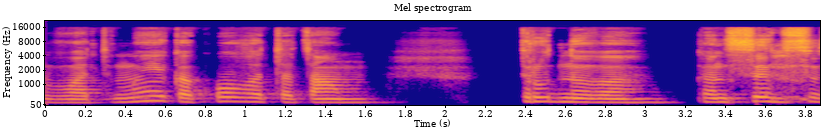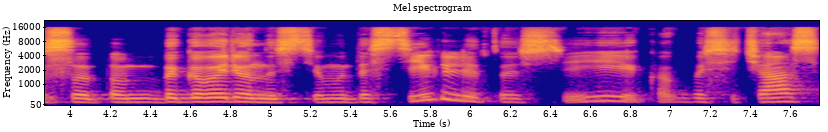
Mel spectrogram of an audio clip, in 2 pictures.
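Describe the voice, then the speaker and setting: The voice has a dark, mellow tone at a fairly slow pace, with ordinary pitch variation and big swings in loudness. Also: woman. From Belarus, Soligorsk. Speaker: clothing brand founder. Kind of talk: casual interview chat.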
